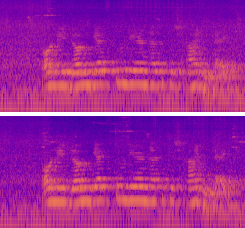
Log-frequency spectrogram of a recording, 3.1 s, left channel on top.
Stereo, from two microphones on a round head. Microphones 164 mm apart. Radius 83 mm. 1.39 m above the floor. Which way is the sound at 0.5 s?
5° right (ahead or behind).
